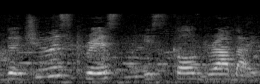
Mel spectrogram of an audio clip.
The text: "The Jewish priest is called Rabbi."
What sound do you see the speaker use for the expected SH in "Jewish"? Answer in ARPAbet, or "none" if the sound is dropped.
S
